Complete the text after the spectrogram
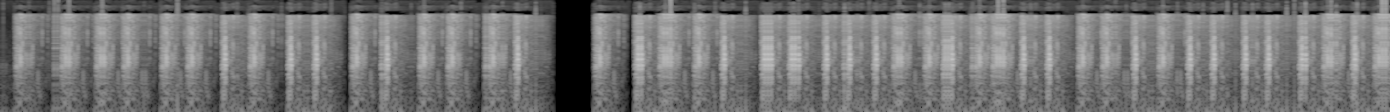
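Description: Quick footsteps run on hard pavement.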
